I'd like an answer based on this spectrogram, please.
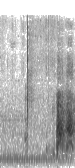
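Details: Dani, an aggressive pet dog playing with Bentley and trying to be alpha, gives a loud, rough, harmonic growling bark after a brief click, cut off at the end; a soft hum lies beneath.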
